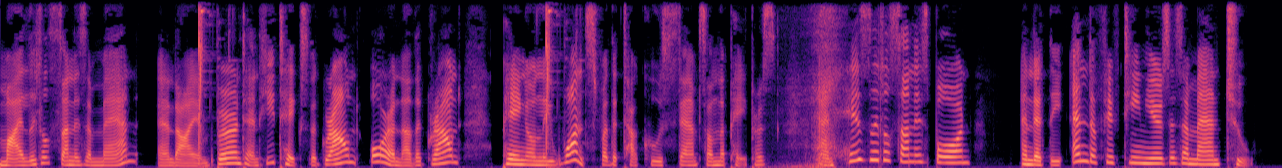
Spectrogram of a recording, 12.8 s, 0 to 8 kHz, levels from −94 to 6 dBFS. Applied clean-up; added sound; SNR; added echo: none; Shatter + Hiss; 12 dB; none.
